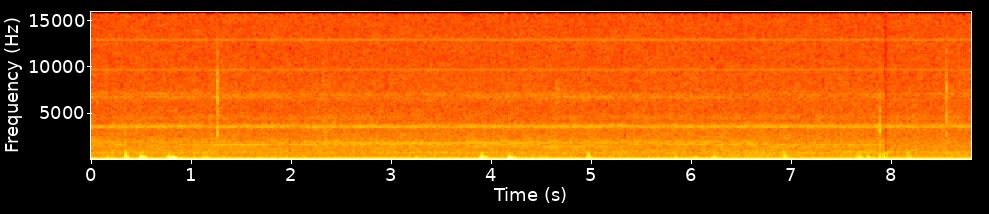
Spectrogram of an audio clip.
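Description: Soft low thuds of a clay coil being laid and pressed onto the rim of a hand-built coil pot. They come in a pair in the first second, another pair about four seconds in, and a few more near the end, over a steady low hum.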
